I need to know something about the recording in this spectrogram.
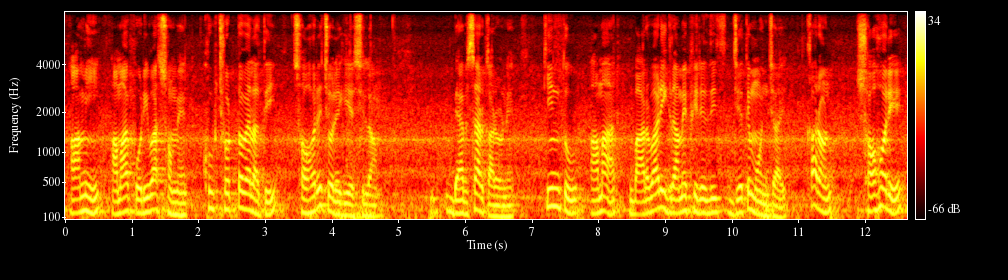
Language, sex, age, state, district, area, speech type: Bengali, male, 60+, West Bengal, Paschim Medinipur, rural, spontaneous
